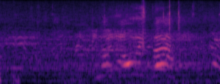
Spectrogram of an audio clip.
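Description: High-pitched shouts from children on a football pitch: two loud calls about a second in and at a second and a half, over a background of other voices.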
